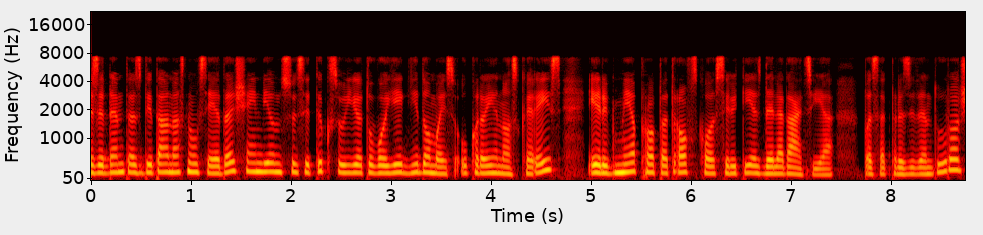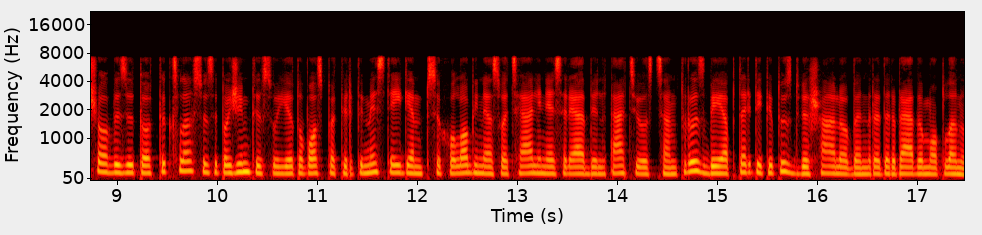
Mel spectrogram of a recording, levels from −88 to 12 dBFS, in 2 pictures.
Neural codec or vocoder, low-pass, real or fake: codec, 16 kHz, 1 kbps, FunCodec, trained on LibriTTS, 50 frames a second; 7.2 kHz; fake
